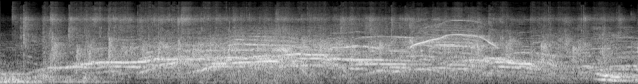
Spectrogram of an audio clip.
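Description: Students at a school debate competition clap and cheer loudly as a crowd, with children shouting throughout, in a dense, sustained burst that fades slightly near the end.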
